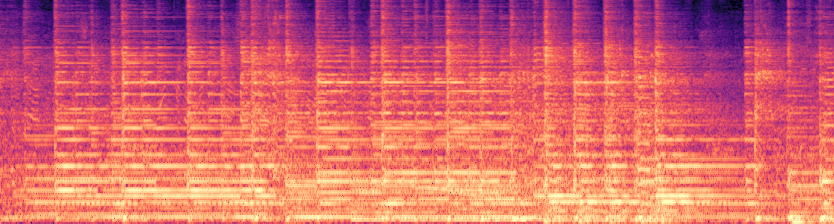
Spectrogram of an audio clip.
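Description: Live folk band playing an instrumental passage on acoustic guitar and fiddle, with no singing.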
